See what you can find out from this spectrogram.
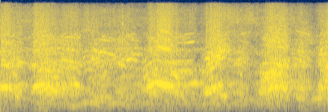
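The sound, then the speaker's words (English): Protesters chant in rhythmic shouted phrases outside a baseball stadium before the All-Star Game, a loud, dense crowd of voices rising and falling with each line. “Here's what things sounded like before the game even began as protesters gathered outside the stadium.”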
